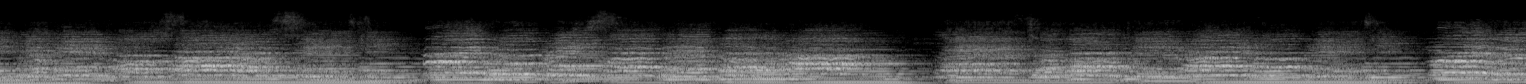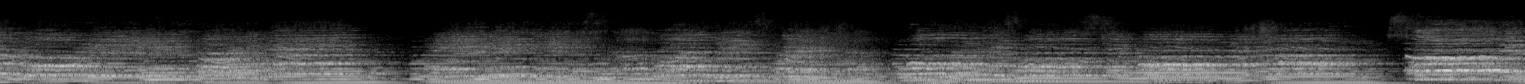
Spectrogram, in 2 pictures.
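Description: Robed church choir singing in parts, over low held notes that move in steps beneath the voices. The singing comes in phrases of about five seconds, with a short break for breath between each.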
